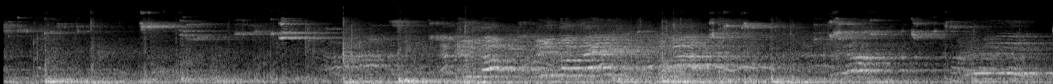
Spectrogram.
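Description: Indoor basketball game: a basketball bouncing on a hardwood gym floor and sneakers giving short, high squeaks, mixed with shouting voices of players and spectators, all echoing in a large hall.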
